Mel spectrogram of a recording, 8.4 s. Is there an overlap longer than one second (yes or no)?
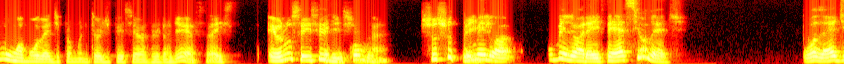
no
